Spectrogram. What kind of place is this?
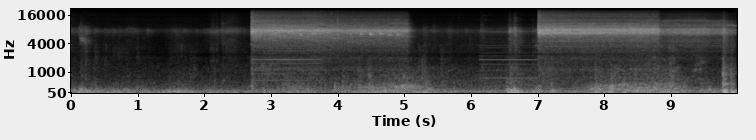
bus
